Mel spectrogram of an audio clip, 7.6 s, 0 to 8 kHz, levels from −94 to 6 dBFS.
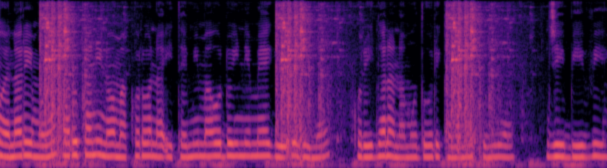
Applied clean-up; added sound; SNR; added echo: none; Shatter; 4 dB; none.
